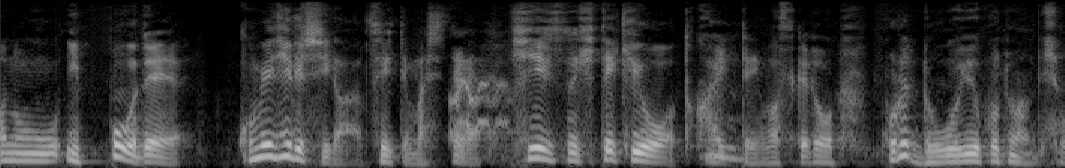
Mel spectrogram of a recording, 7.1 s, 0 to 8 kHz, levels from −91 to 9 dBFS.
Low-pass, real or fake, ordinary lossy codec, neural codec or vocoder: none; fake; none; codec, 16 kHz, 2 kbps, FreqCodec, larger model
